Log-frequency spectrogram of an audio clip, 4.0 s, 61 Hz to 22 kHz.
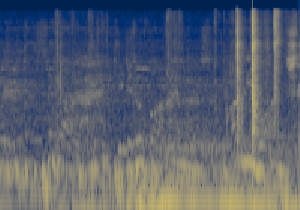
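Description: A low hum sets in about a second in, then a quick run of clicks near the end as the push-buttons on a Harrison M300 lathe's control panel are pressed.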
